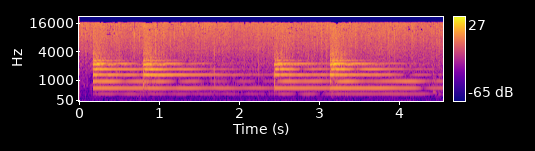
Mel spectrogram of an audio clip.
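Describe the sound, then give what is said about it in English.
A big bell rings as a boat lands on the Ohio River. Four loud, clear strikes fall in two pairs, and each rich metallic tone hangs on and fades before the next. “No, that boat I'm landing. Don't you hear that big bell ring?”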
